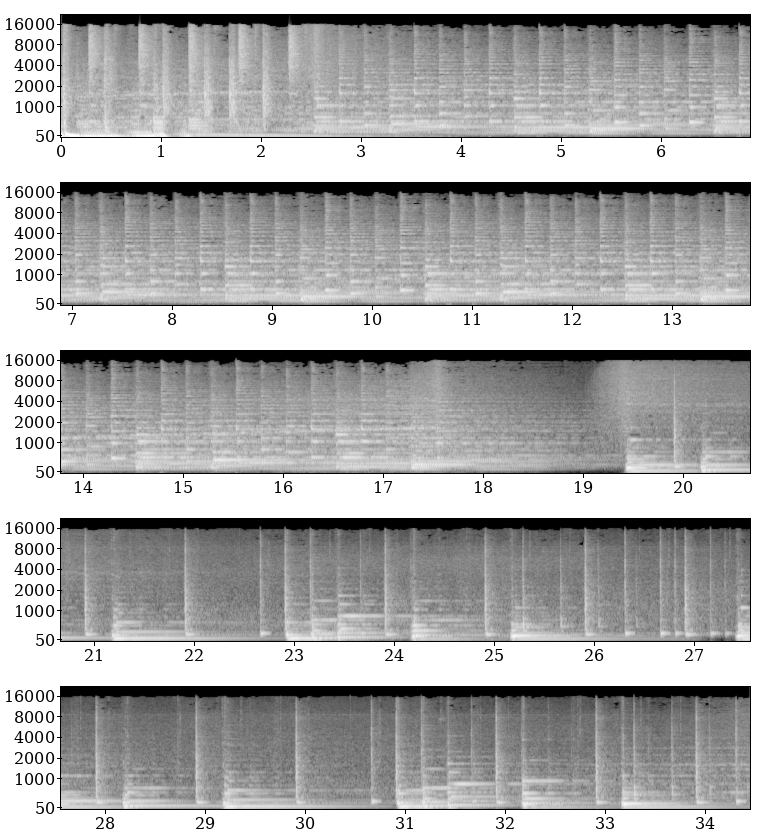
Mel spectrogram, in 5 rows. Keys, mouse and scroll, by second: 16.4 right click, 17.7 right click, 18.7 right click, 19.7 right click, 20.2 right click.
